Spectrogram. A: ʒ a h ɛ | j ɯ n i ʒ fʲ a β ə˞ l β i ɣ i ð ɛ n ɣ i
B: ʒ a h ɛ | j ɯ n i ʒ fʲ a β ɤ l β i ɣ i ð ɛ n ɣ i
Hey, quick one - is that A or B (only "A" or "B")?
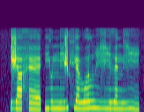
B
